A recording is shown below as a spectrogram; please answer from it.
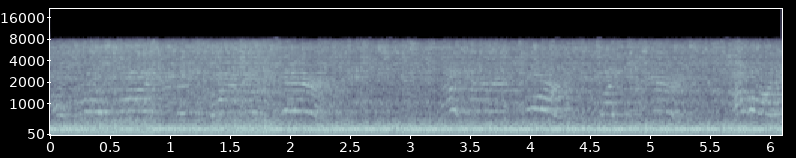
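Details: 2001 Jeep Cherokee Sport, first startup of the newly installed rebuilt engine with the exhaust not yet hooked up, after poor connections were fixed. Loud, raw exhaust note with an even, steady beat and no knocks or misfires; it runs normally.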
